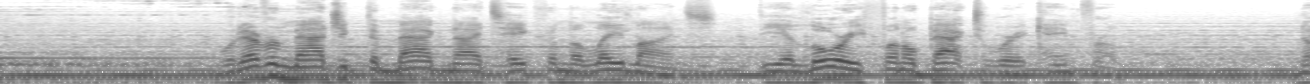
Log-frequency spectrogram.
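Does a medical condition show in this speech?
No.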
